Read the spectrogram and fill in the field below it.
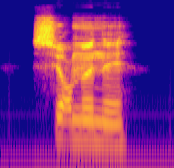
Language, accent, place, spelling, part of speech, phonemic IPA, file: French, France, Lyon, surmener, verb, /syʁ.mə.ne/, LL-Q150 (fra)-surmener.wav
- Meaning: to overwork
